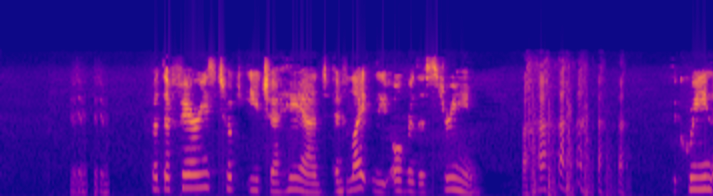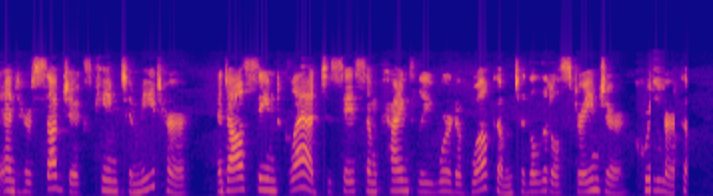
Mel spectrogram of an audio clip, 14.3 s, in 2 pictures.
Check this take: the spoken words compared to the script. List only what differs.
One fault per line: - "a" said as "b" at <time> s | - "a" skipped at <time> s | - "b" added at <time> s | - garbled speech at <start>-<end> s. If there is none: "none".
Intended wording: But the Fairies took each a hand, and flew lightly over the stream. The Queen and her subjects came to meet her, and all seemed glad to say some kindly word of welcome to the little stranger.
- "flew" skipped at 3.4 s
- garbled speech at 13.5-14.0 s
